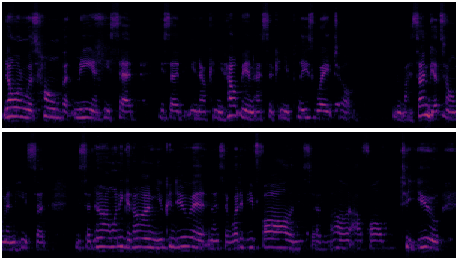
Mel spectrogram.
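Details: Adult woman speaking; Normal speech.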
